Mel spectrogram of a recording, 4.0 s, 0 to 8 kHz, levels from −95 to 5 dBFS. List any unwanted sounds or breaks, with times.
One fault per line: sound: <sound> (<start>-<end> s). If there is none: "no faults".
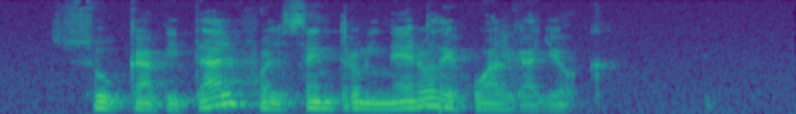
no faults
